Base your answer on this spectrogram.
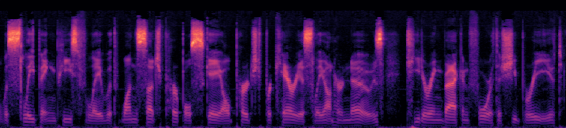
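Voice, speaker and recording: Male story reader: lowish pitch, scripted narration, close dry sound. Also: a bit bright, no room sound.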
